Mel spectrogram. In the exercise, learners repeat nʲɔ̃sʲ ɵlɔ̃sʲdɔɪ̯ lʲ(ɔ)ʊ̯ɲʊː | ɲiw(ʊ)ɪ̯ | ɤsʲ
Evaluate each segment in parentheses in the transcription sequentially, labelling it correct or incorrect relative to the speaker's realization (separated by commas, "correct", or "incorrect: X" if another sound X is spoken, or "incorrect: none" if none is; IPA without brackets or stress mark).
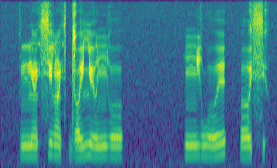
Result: incorrect: ɵ, correct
